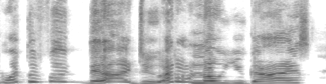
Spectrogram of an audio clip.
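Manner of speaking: high incredulous what-the-hell; exasperated disbelief. Retold or imitated. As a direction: throw up your hands, what did I do. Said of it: "And I'm just like".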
